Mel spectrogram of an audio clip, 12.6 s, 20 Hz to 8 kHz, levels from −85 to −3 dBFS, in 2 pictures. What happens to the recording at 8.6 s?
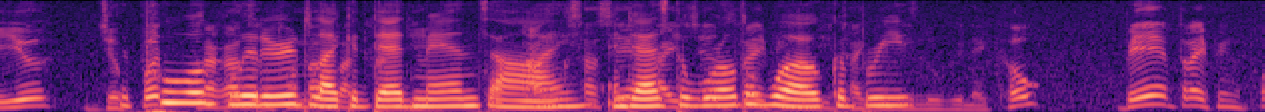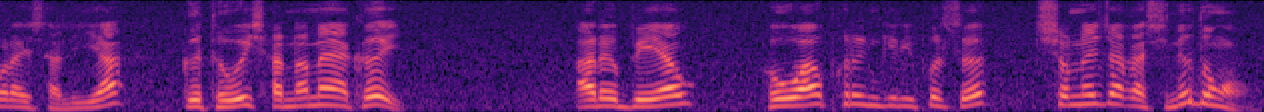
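Nothing goes wrong at 8.6 s: the speech carries on intact through that moment, with only the ordinary call microphone processing audible, its high-pass filter trimming the lowest bass and nothing present above 8 kHz.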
